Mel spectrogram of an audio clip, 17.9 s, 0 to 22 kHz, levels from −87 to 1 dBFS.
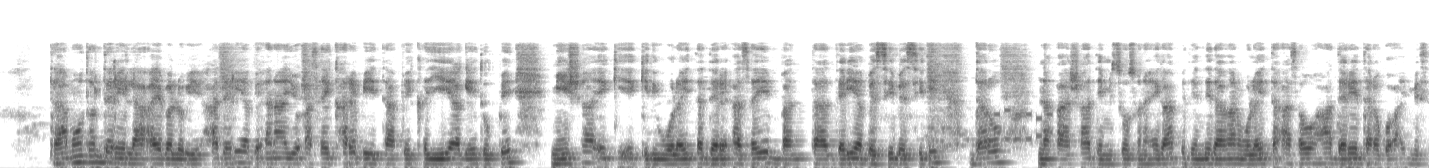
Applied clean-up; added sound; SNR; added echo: none; Telephone; 14 dB; reverberation time 0.3 s.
